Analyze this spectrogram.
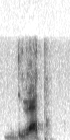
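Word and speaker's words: Gwap: This name is, okay, it's spelled G-W-A-P. I'm going to go ahead and say it. Guap underscore Kevin.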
